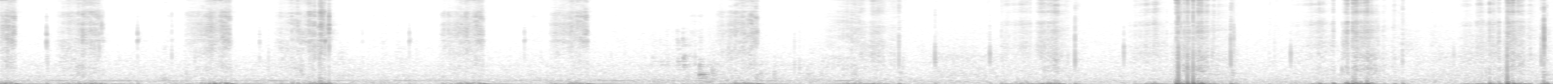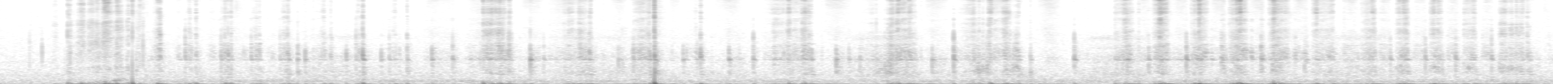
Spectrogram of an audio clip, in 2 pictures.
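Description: Steel scratch-stock blade rubbed back and forth on an abrasive block to take off the burr, a dry rasping sound. The strokes come about once a second at first and turn into faster, shorter strokes about halfway through, with a single sharp knock near the middle.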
